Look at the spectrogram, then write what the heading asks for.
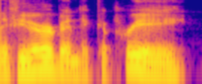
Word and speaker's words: Capri: Italy and or his Americans say Capri but in in Italian they say Capri and so we stay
